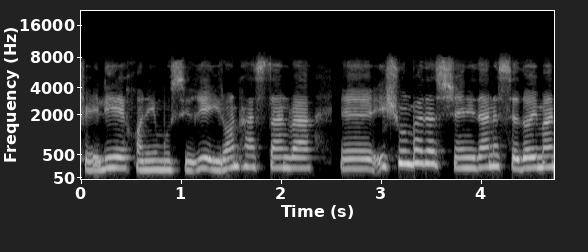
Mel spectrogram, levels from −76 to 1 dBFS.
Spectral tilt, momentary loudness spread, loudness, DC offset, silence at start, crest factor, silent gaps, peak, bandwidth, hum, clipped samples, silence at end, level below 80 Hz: -3.5 dB/octave; 5 LU; -24 LUFS; under 0.1%; 0 s; 14 dB; none; -10 dBFS; 9 kHz; none; under 0.1%; 0 s; -70 dBFS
